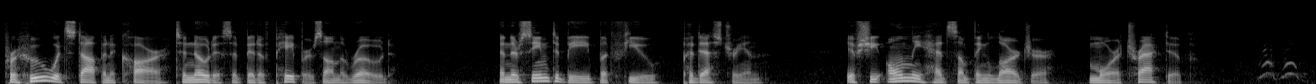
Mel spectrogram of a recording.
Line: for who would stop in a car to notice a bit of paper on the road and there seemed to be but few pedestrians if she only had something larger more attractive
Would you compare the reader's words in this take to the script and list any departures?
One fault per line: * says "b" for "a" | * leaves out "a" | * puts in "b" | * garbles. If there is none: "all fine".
* says "papers" for "paper"
* says "pedestrian" for "pedestrians"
